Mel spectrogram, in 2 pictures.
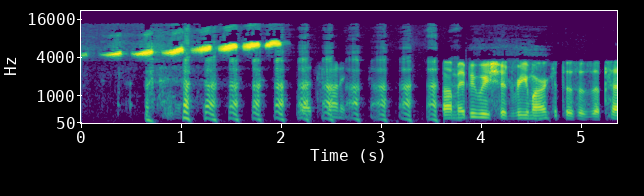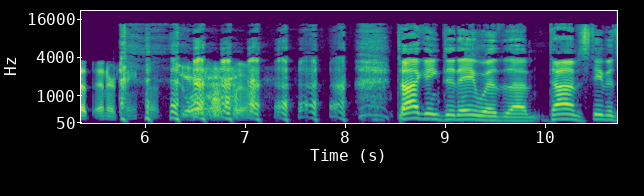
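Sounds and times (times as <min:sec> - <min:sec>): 
prairie warbler song recording: 0:00.0 - 0:02.2
laughter: 0:00.5 - 0:04.9, 0:05.7 - 0:08.5
speech: 0:00.6 - 0:10.7.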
